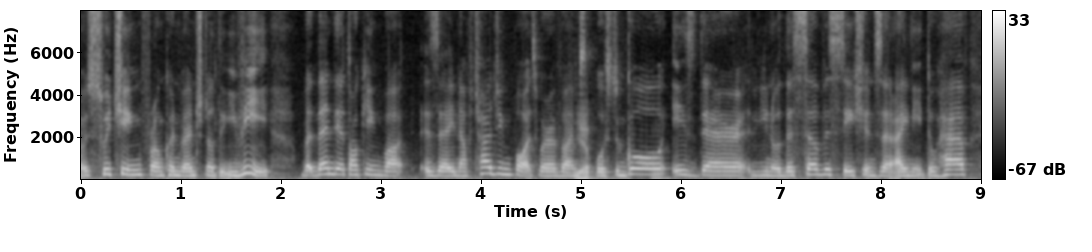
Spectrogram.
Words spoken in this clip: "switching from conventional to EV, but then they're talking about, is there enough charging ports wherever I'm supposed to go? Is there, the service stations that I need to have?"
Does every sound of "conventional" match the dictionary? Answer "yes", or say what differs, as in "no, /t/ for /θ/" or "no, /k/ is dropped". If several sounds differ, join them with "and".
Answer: yes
